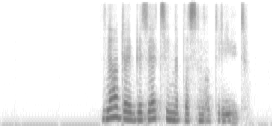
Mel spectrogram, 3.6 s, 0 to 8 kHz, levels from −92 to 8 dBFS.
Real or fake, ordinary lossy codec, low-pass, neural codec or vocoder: fake; none; 7.2 kHz; codec, 16 kHz, 0.5 kbps, FreqCodec, smaller model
